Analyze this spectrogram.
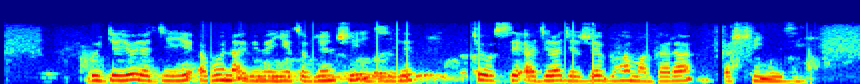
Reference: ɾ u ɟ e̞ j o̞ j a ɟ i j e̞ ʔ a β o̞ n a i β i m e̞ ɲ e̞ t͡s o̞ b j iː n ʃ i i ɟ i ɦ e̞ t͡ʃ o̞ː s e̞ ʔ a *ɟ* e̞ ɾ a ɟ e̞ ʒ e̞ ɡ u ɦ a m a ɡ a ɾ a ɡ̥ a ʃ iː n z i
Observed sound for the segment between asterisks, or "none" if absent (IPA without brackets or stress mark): ɟ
